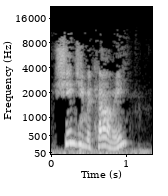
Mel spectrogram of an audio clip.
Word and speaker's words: Shinji Mikami: Shinji Mikami has pulled... Did I pronounce that properly? I did.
